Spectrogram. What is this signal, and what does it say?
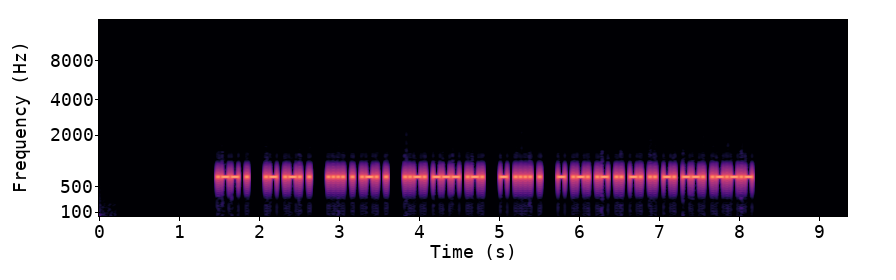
Morse code, heard as a keyed tone, about 37 wpm, 700 Hz. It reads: WE ARE HERE FOR THE TRAINING.
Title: Sentences from Top 1000 Words - Review Part 4 - 40wpm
